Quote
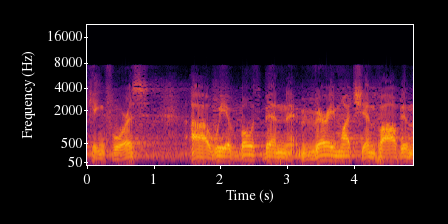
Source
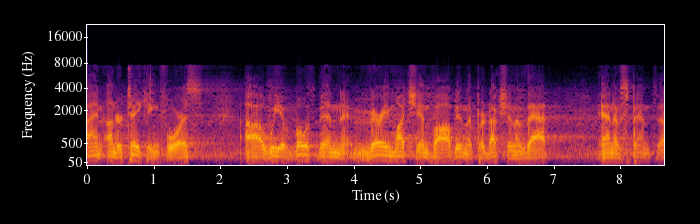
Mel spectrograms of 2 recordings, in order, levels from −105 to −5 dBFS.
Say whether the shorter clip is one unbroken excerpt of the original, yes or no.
yes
